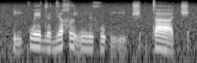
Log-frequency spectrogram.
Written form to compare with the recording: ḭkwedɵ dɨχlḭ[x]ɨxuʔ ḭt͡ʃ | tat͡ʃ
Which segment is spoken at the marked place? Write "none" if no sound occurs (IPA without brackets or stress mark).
ŋ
